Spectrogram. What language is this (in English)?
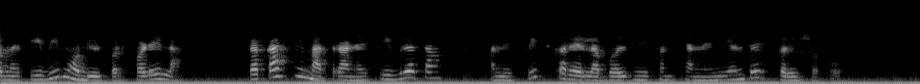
Gujarati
